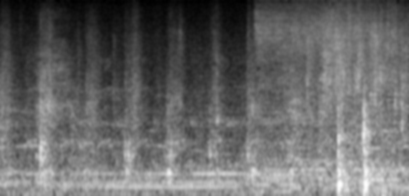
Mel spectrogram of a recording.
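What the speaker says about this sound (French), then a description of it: "Je vais fermer de l'eau" Kitchen tap running water in a steady splashing stream, with a few clinks and shuffling movements nearby, then a brighter, louder rush of flow near the end.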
